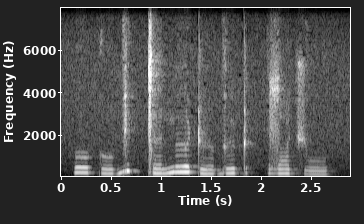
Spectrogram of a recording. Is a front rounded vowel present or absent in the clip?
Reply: present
